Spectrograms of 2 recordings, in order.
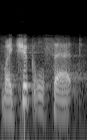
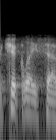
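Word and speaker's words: Chicle: And I needed a Bronco Nagurski 8 for my Chickle set, or Chickley set. Everybody pronounced it Chickle set.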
